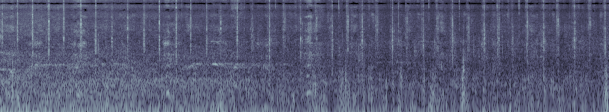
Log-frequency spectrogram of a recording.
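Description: Running footsteps, a regular beat of footfalls, under a heavy rumble of wind and handling noise on a phone microphone carried by a runner. Voices are heard now and then.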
